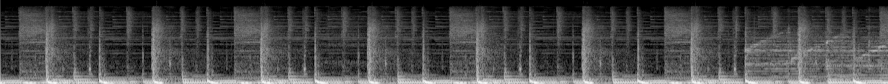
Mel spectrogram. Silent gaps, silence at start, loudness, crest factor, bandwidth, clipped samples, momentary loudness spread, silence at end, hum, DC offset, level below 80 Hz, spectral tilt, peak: none; 0 s; -13 LUFS; 10 dB; 15.5 kHz; 1%; 5 LU; 0 s; none; under 0.1%; -14 dBFS; -6 dB/octave; 0 dBFS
